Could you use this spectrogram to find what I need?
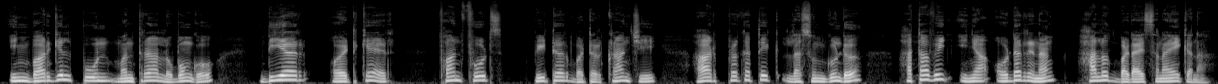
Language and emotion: Santali, neutral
